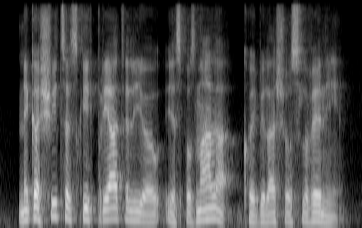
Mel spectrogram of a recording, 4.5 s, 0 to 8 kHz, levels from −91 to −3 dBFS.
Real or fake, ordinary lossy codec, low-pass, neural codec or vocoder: fake; none; 7.2 kHz; codec, 16 kHz, 0.8 kbps, ZipCodec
